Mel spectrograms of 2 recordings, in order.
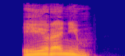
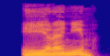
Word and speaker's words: Иероним: Ерон, как оно произносится? – Иероним. – Иероним.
